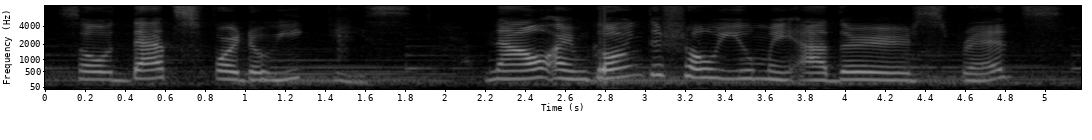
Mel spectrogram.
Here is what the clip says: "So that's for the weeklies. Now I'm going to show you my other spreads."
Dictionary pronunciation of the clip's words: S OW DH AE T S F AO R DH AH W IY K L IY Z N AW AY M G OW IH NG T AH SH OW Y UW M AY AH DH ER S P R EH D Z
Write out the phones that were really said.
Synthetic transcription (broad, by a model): S OW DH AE T S F AO R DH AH W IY K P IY S N AW AY M G OW IH NG T AH SH OW Y UW M AY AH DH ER S P R EH D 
